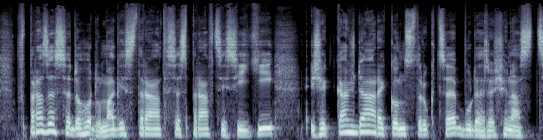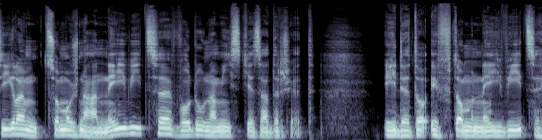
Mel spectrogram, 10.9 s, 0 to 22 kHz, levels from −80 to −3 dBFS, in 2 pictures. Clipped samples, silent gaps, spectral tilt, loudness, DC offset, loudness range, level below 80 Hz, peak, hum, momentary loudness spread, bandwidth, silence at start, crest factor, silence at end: under 0.1%; none; -4 dB/octave; -16 LUFS; under 0.1%; 3 LU; -42 dBFS; 0 dBFS; none; 5 LU; over 20 kHz; 0 s; 16 dB; 0 s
